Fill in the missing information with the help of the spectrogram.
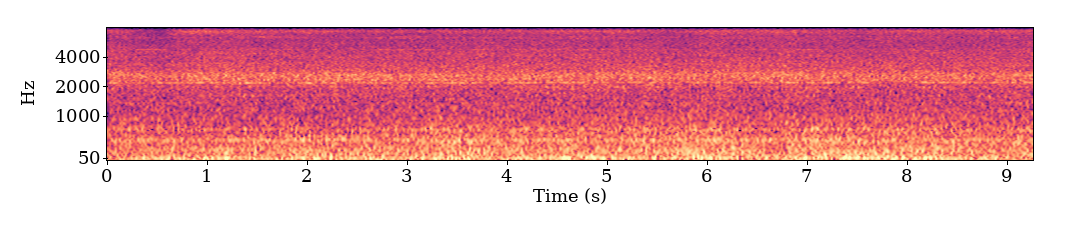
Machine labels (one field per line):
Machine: fan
